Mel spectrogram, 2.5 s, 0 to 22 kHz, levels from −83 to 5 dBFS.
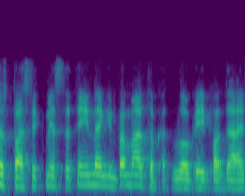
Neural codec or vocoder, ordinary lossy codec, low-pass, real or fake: codec, 16 kHz in and 24 kHz out, 0.6 kbps, FocalCodec, streaming, 2048 codes; Opus, 32 kbps; 7.2 kHz; fake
